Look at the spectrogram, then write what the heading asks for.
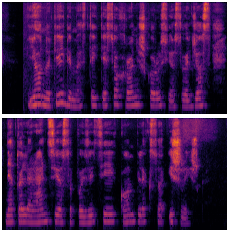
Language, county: Lithuanian, Alytus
